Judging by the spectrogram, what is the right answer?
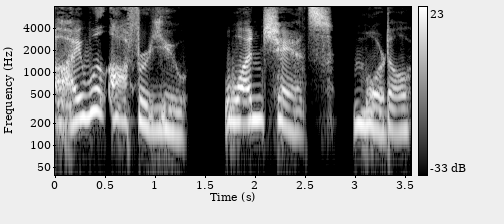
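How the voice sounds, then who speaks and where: A woman growls in a put-on character voice of medium pitch. She goes at a very slow pace with lively intonation. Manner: menacing.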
